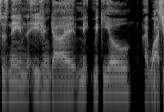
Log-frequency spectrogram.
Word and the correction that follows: Michio Kaku: Michio Kaku.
